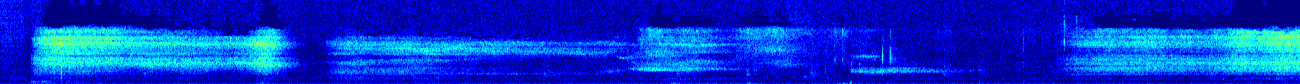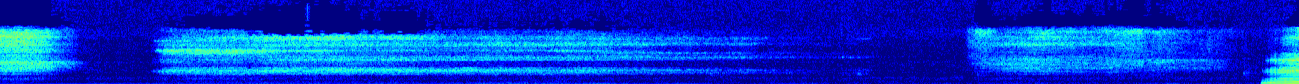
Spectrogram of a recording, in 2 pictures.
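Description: Slow, deep breathing before a channeling session, with long airy inhales and exhales at a quiet level and a low steady hum running beneath most of it.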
